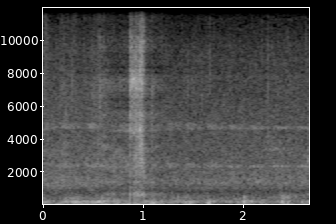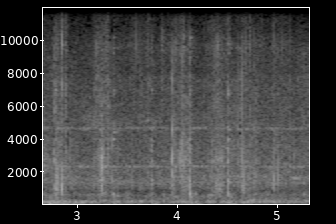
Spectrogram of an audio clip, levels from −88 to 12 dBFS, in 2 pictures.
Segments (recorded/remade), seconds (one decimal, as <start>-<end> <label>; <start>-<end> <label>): 0.0-0.6 recorded; 0.6-1.2 remade; 1.2-5.3 recorded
